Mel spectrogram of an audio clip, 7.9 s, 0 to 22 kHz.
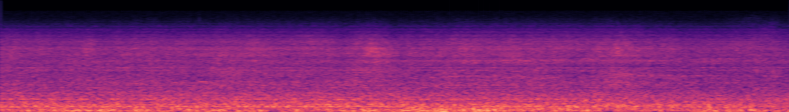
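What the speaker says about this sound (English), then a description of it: "It's a 737-900, and it is going to Panama City." United Boeing 737-900 bound for Panama City at Houston Intercontinental, a steady, fairly loud engine rumble that holds evenly throughout without rising or fading, with no voices.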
